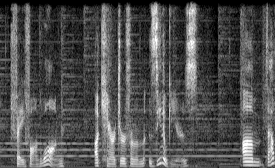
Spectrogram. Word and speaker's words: Fei Fong Wong: People actually thought that this was, I believe his name is pronounced Fei Fong Wong, a character from Xenogears.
